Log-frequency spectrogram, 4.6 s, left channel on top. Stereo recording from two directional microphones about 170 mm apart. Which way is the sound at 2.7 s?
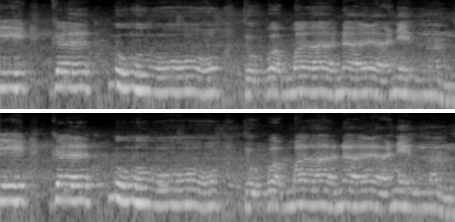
25° left (ahead or behind).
